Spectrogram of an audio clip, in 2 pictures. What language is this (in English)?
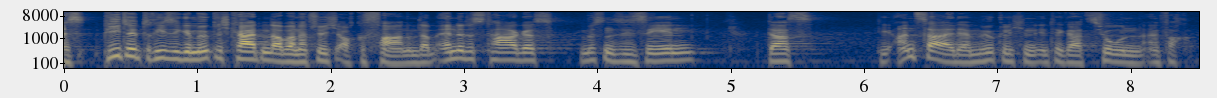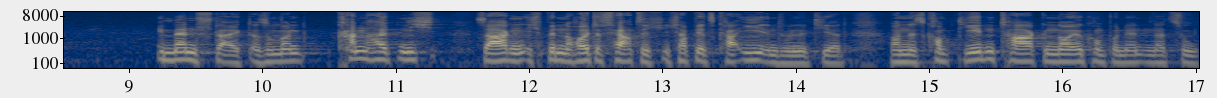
German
